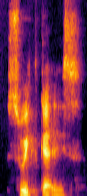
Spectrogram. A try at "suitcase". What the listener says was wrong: Now that word is pronounced suitcase. Yeah, the I would not be pronounced there. Suitcase, okay?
